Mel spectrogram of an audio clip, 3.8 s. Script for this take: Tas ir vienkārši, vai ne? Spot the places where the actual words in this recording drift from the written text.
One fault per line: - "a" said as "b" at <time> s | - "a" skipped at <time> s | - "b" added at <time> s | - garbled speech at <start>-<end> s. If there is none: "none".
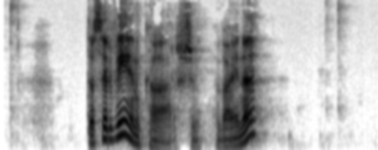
none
